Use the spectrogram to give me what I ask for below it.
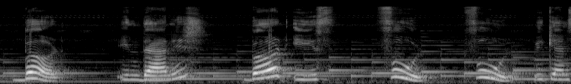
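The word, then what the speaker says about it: fugl: In Danish, bird is fool. Fool. We can say bird as fool in Danish. So everybody repeat it. Fool.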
